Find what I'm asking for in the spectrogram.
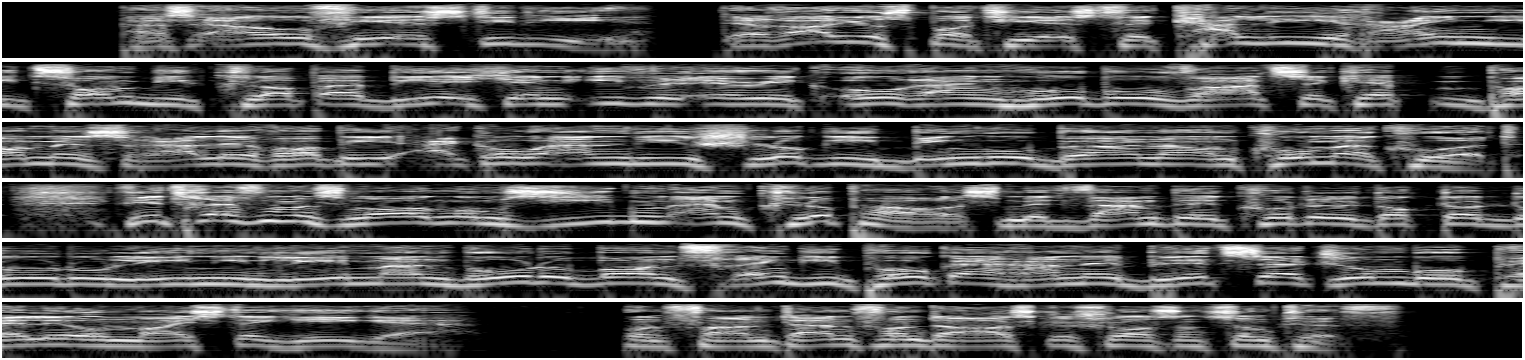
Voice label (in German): Radio geht ins Ohr Funk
